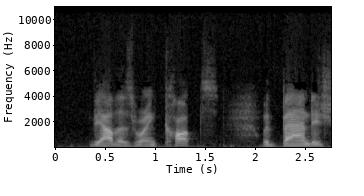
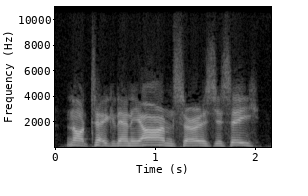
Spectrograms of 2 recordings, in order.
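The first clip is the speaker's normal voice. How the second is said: high, loud soldier's voice; respectful sergeant; 8 semitones higher, 5 dB louder than usual. A narrator's reading. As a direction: report cheerily to a superior. Sergeant talks to officer.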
